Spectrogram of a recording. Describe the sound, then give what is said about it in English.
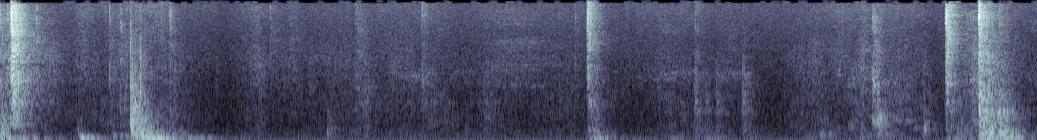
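A child eases a door shut slowly so it doesn't slam, giving a few soft, muffled thuds and clicks spread over several seconds, with quiet handling noise in between and no voices. “If you close it gently, then that's nice.”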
